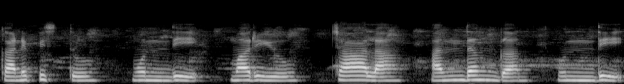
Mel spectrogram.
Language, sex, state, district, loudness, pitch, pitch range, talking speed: Telugu, female, Andhra Pradesh, Sri Satya Sai, -16 LUFS, 190 Hz, 180-200 Hz, 65 wpm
